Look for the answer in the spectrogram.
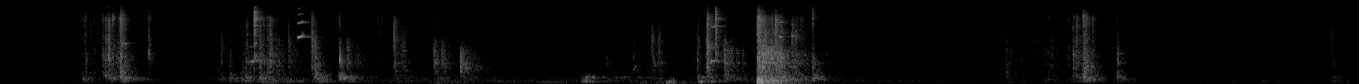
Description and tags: Door open and close
close, Door, open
